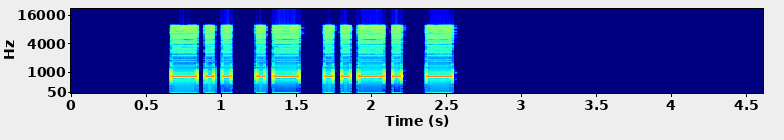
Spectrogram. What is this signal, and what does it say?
Morse code, heard as a keyed tone, about 21 wpm, 800 Hz. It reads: DAFT
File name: Alphabetical / Alphabetical mp3s / Ds @20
